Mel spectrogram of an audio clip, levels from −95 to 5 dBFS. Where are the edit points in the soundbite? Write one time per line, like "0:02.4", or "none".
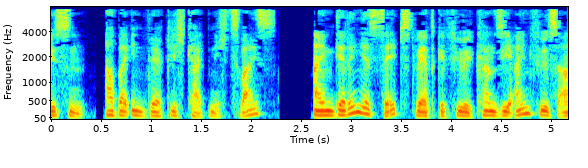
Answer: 0:02.5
